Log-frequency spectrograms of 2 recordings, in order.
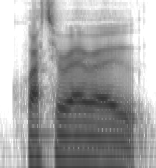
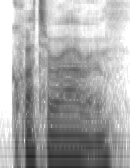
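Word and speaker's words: Quartararo: So he sat on 120 points and quaterero. Have I said that right? It wasn't bad. How do you say it? Quataro.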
